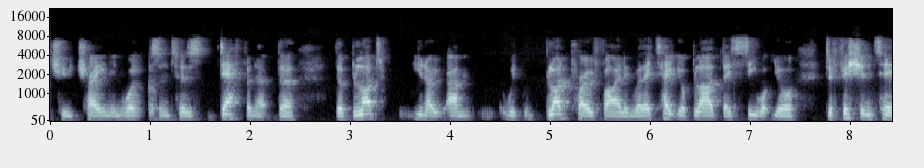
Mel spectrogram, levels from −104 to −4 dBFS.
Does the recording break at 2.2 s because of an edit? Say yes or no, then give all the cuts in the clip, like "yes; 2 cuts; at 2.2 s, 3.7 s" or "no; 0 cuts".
no; 0 cuts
